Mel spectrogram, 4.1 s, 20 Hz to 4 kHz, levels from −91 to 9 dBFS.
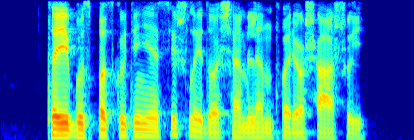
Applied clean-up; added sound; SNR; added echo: none; none; none; none.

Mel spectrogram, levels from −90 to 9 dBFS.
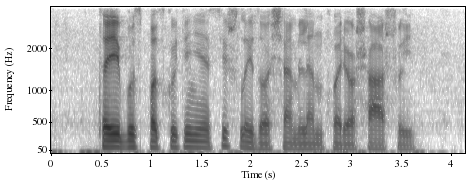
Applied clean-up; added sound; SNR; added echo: neural separator model SepFormer WHAM!.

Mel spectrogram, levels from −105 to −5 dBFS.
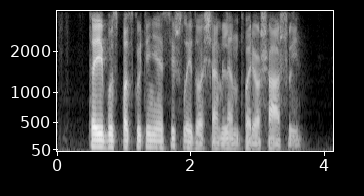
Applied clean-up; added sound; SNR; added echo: neural mask model DeepFilterNet 3.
